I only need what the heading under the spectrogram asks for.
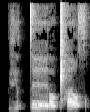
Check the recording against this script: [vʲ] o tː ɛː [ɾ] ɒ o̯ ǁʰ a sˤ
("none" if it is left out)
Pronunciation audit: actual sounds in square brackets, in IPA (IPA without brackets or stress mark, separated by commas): vʲ, ɾ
